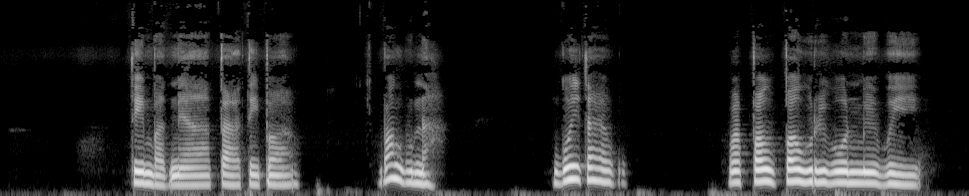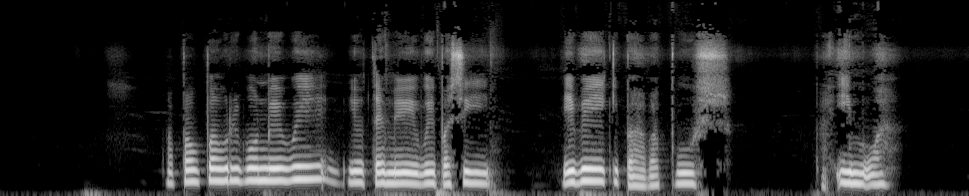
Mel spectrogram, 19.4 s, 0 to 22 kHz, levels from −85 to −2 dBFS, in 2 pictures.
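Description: A speech recording runs with plainly audible codec damage from start to finish. The sound has a watery, swirly texture. The likely cause is MP3 compression at a low bitrate, which fits roughly 64 kbps. MP3 divides the sound into many narrow frequency lines. With too few bits, the encoder drops the weaker lines. They then switch on and off from frame to frame, which creates the swirl. Sharp onsets also smear.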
